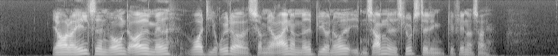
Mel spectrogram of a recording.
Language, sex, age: Danish, male, 30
